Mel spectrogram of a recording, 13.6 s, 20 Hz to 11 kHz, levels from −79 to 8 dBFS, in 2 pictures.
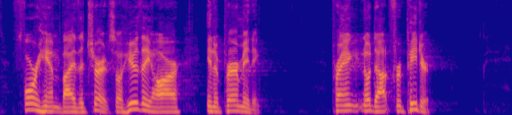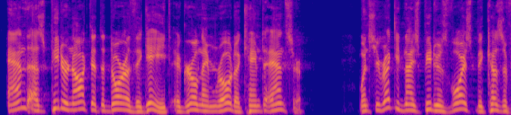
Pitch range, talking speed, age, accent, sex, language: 135-175 Hz, 185 wpm, 60-79, American, male, English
